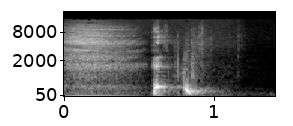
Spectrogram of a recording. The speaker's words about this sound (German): Gesundheit. Oh ne, bist du einer, der den, den Nieser nicht rauslässt? Äh, hier halt mir die Nase zu, ja?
